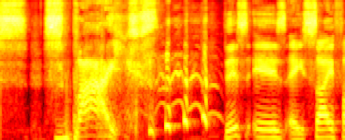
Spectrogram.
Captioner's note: laughing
